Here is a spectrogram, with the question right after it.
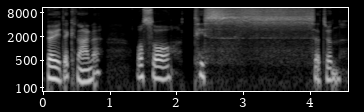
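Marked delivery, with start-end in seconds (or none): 2.3-4.2 "tisset" with a very long hissing s; drawn-out hiss. A narrator's reading. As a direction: stretch the s in "tisset" like a running stream. Storyteller mimics the stream in the word.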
